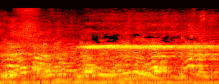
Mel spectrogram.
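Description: A referee's whistle blown once, a steady high tone lasting about a second from a little under a second in, signalling the restart of play, over men's voices talking on the field.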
